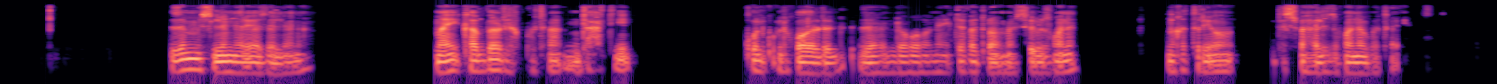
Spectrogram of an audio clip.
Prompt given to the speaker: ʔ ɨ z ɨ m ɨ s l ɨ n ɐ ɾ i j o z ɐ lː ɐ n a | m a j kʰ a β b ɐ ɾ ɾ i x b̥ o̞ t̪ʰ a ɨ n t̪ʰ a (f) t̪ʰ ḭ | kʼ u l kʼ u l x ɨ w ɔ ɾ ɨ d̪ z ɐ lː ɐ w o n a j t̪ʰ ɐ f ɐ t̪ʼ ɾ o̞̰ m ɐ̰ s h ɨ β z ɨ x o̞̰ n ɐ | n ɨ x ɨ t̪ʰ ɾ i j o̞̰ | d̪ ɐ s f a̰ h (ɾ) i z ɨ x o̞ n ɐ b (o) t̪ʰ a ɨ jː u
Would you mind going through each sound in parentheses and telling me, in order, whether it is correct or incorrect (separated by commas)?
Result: incorrect, incorrect, correct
